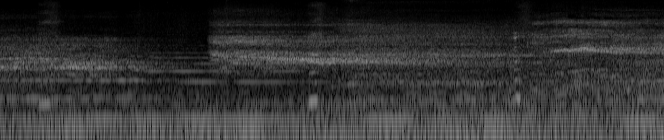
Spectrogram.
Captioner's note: dragons moaning in agony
